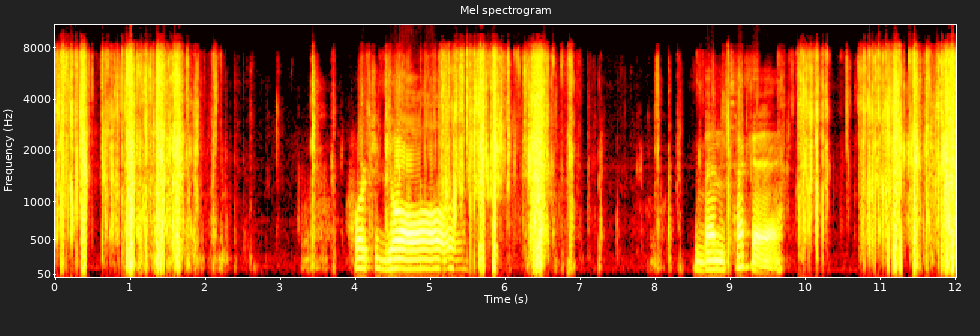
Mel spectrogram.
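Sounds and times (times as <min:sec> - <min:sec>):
foil wrapper crinkling and tearing: 0:00.0 - 0:02.2, 0:04.1 - 0:07.1, 0:08.7 - 0:12.0.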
